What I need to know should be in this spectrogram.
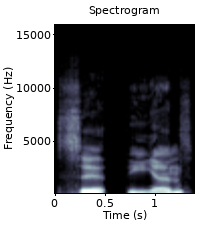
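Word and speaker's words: Scythians: y t h i a ANS but it's pronounced sians and they were they were a nomadic tribe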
